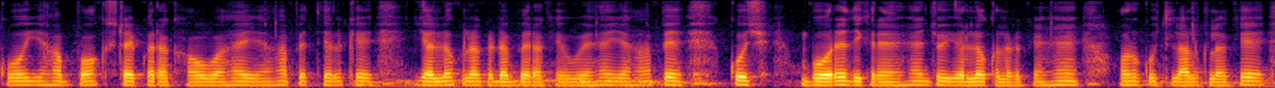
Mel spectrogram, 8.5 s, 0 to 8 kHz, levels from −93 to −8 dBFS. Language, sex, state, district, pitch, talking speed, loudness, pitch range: Hindi, male, Jharkhand, Garhwa, 120 Hz, 255 wpm, -20 LUFS, 115-120 Hz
